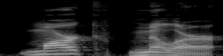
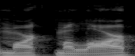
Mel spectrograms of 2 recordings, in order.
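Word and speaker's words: Mark Millar: the bad end with the good yes um Mark Miller or I think some people pronounce it Mark malar but I double checked some BBC interview in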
